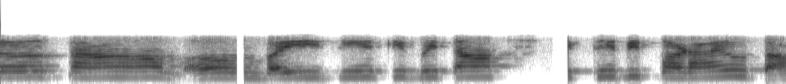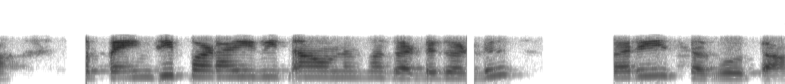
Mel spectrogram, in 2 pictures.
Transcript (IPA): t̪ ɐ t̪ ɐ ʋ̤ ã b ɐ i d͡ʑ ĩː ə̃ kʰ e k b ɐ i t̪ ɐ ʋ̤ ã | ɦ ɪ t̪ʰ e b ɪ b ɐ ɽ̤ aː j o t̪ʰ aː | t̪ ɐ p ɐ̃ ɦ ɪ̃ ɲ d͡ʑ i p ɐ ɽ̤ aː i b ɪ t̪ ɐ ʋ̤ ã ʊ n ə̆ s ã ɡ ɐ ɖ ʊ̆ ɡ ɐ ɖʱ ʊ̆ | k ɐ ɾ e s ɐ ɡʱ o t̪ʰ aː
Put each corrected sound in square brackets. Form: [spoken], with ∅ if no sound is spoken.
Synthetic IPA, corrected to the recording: t̪ ɐ t̪ ɐ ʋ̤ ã b ɐ i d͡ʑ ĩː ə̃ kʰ e [∅] b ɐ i t̪ ɐ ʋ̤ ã | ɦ ɪ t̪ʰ e b ɪ [p] ɐ ɽ̤ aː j o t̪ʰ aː | t̪ ɐ p ɐ̃ ɦ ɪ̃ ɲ d͡ʑ i p ɐ ɽ̤ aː i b ɪ t̪ ɐ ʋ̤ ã ʊ n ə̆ s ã ɡ ɐ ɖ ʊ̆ ɡ ɐ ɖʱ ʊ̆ | k ɐ ɾ e s ɐ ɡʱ o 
